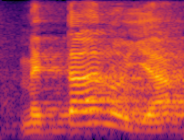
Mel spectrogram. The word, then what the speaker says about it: metanoia: ya tal vez pero se pronuncia correctamente como metano ya metanoia conversión significa cambiar de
